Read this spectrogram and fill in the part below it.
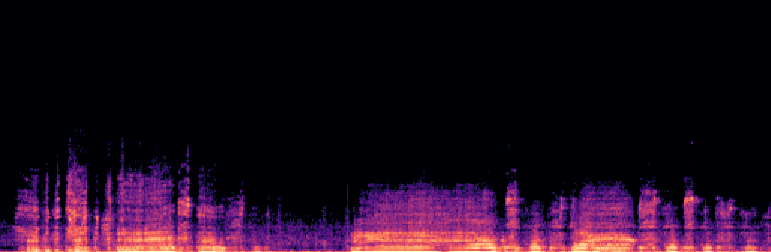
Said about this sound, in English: And after a while, we brought him back into view about half a mile away. And sure enough, just as his buddy disappeared out of sight again, our recording mule called out to him and we got our performance.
